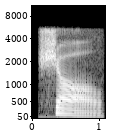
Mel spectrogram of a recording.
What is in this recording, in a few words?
"shawl", English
